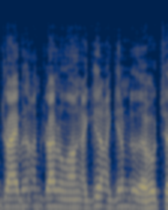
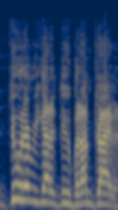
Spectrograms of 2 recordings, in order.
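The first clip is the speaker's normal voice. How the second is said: raised, heated voice; defiant; 6 semitones higher, 5 dB louder than usual. Retold or imitated. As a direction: argue back and refuse to budge. Retold defiance of boss.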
